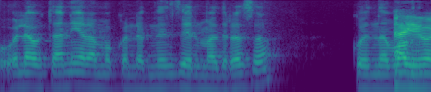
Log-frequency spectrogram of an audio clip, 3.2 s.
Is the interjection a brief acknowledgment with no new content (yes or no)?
yes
